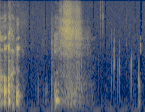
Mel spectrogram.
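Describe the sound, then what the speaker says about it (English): A couple of short coughs up close, followed by a breathy exhale and then near silence. "Oh, and I'm also going to cough."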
